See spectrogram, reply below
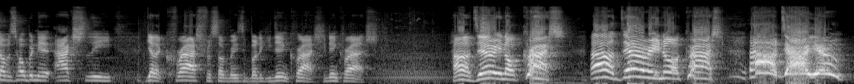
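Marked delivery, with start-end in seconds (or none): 4.5-7.2 mock angry. Mock fury at opponent car. 7.5-8.5 mock outrage shout. Mock fury at opponent car.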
